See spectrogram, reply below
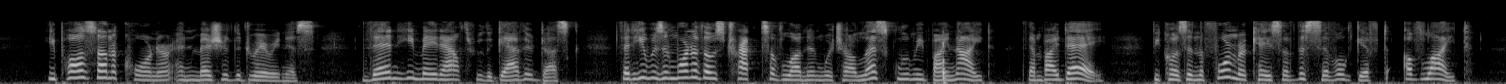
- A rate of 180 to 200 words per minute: Yes, average, 185 wpm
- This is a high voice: Yes, high, 225 Hz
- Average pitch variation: Yes, average, 4.3 semitones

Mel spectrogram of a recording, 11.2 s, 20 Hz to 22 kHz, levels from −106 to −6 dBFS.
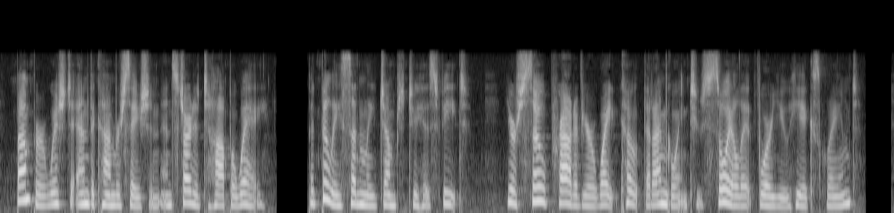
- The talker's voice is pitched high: Yes, high, 195 Hz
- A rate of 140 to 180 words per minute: No, average, 190 wpm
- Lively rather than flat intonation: No, average, 3.2 semitones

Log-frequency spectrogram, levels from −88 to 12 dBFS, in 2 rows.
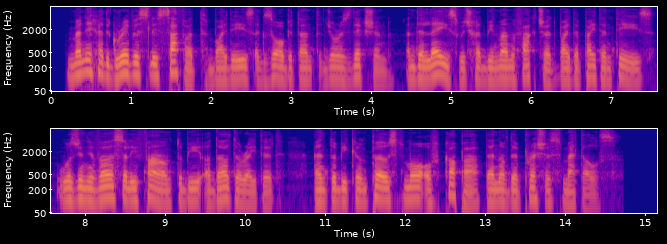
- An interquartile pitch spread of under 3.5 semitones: Yes, average, 3.1 semitones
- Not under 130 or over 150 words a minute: Yes, average, 140 wpm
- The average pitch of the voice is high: No, low, 105 Hz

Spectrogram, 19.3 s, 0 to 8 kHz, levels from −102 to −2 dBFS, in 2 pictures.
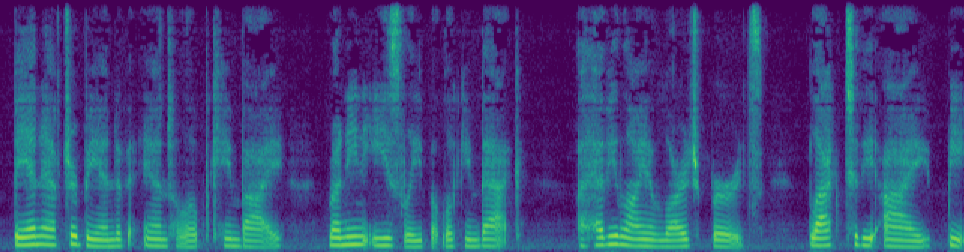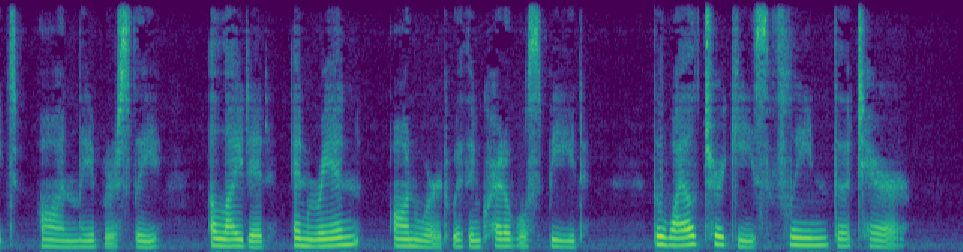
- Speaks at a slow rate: Yes, slow, 120 wpm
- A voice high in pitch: Yes, high, 210 Hz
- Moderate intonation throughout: Yes, average, 3.1 semitones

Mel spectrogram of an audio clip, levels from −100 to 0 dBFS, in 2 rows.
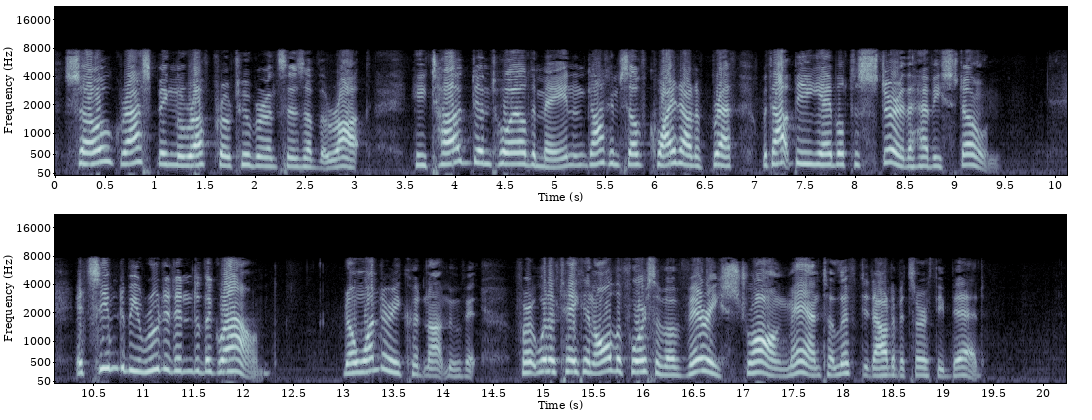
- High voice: Yes, very high, 250 Hz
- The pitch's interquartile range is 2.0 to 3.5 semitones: No, average, 4.4 semitones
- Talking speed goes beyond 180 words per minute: Yes, average, 190 wpm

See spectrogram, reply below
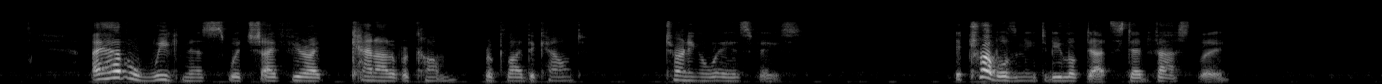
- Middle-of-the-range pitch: Yes, medium, 175 Hz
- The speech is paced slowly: Yes, slow, 110 wpm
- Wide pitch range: No, average, 3.7 semitones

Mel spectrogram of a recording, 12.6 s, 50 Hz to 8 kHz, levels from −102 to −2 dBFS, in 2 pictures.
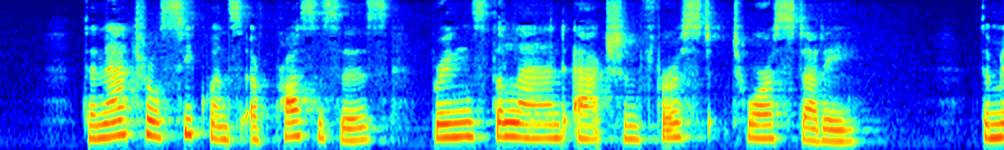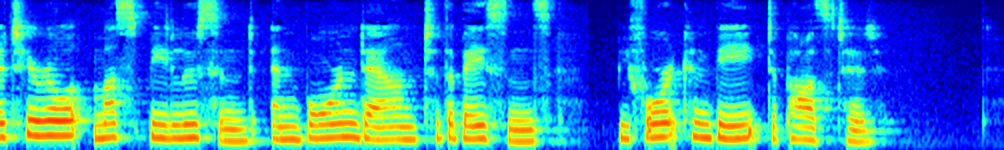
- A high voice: Yes, high, 220 Hz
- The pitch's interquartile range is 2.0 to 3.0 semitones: Yes, average, 2.7 semitones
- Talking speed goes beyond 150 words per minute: No, average, 140 wpm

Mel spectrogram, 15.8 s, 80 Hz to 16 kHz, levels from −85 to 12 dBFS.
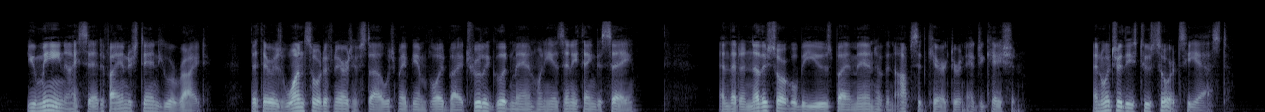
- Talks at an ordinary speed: No, fast, 210 wpm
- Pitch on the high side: No, very low, 95 Hz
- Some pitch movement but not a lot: Yes, average, 3.9 semitones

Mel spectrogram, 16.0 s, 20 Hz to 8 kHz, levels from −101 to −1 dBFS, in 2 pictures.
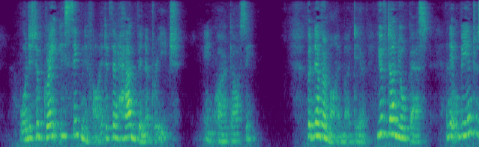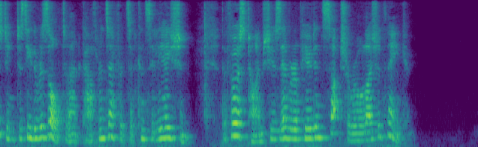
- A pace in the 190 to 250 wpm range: Yes, average, 195 wpm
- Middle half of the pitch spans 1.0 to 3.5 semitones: No, average, 4.7 semitones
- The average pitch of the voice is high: Yes, high, 205 Hz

